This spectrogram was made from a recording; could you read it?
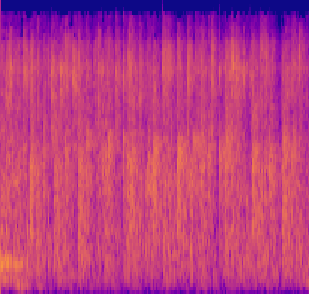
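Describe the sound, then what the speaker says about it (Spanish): A church congregation applauds during an evening service, dense continuous clapping from many hands filling the room the whole time. "¿Cuántos le dan un aplauso al Señor Jesucristo?"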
